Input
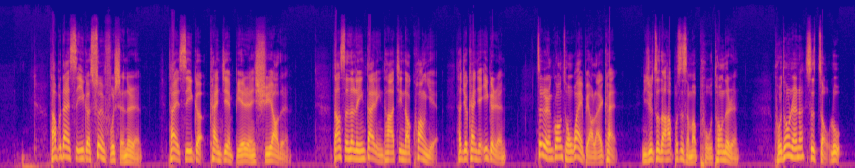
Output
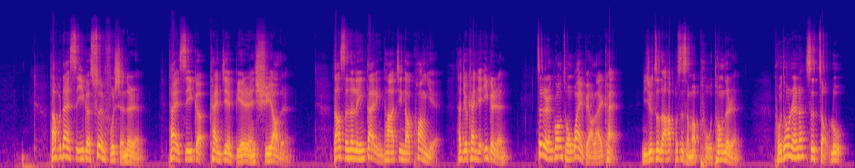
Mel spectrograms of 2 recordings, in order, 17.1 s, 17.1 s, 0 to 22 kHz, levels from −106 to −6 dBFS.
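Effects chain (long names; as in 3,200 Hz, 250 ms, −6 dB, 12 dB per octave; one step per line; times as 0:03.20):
high-shelf EQ 3,900 Hz −10.5 dB
on a send: repeating echo 66 ms, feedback 22%, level −13.5 dB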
